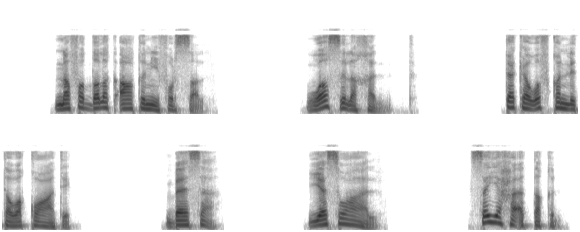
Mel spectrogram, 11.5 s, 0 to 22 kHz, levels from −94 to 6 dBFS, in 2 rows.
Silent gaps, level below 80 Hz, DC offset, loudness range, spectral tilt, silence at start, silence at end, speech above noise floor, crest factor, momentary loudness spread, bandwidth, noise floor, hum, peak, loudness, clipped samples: 2.26-2.96 s, 4.24-4.95 s, 6.62-7.31 s, 8.05-8.75 s, 9.68-10.38 s; -52 dBFS; under 0.1%; 3 LU; -5.5 dB/octave; 0.55 s; 0.2 s; over 67 dB; 20 dB; 16 LU; 9.4 kHz; under -90 dBFS; none; -6 dBFS; -24 LUFS; under 0.1%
